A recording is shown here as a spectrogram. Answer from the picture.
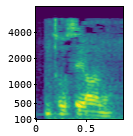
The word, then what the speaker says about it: Ocean: Sen är jag lite nyfiken på Marcus Liljus och Ocean. Visst uttalar man det så? – Ocean.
